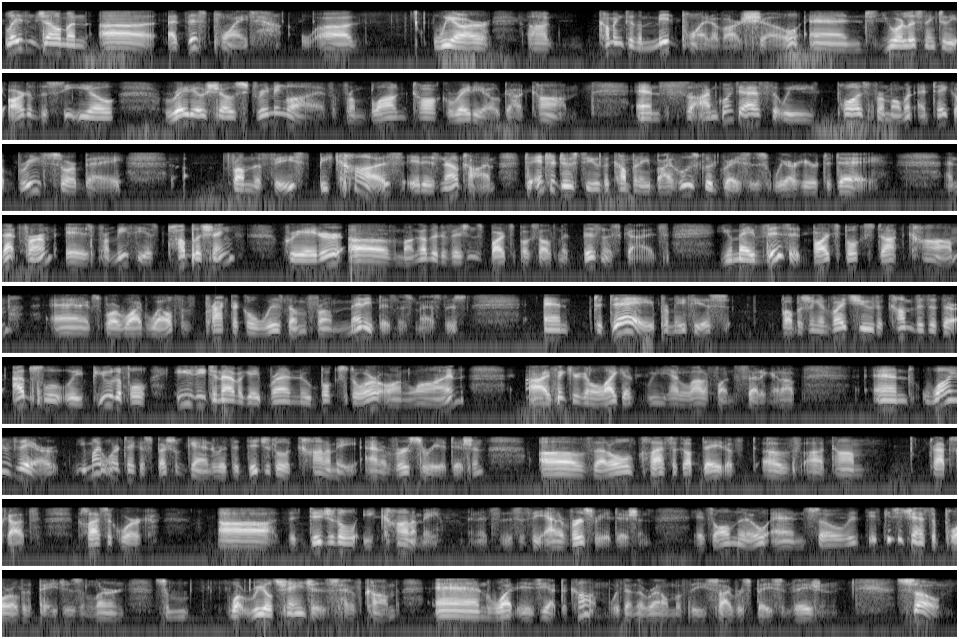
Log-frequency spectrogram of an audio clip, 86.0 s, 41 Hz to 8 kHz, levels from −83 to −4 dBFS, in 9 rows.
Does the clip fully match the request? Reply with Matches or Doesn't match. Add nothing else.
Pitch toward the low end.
Matches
